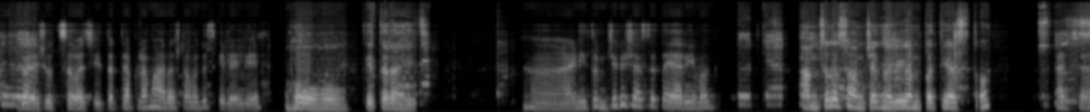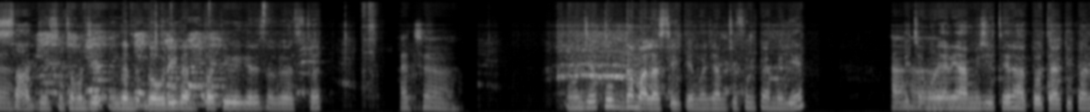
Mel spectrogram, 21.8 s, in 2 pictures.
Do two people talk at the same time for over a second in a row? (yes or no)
no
